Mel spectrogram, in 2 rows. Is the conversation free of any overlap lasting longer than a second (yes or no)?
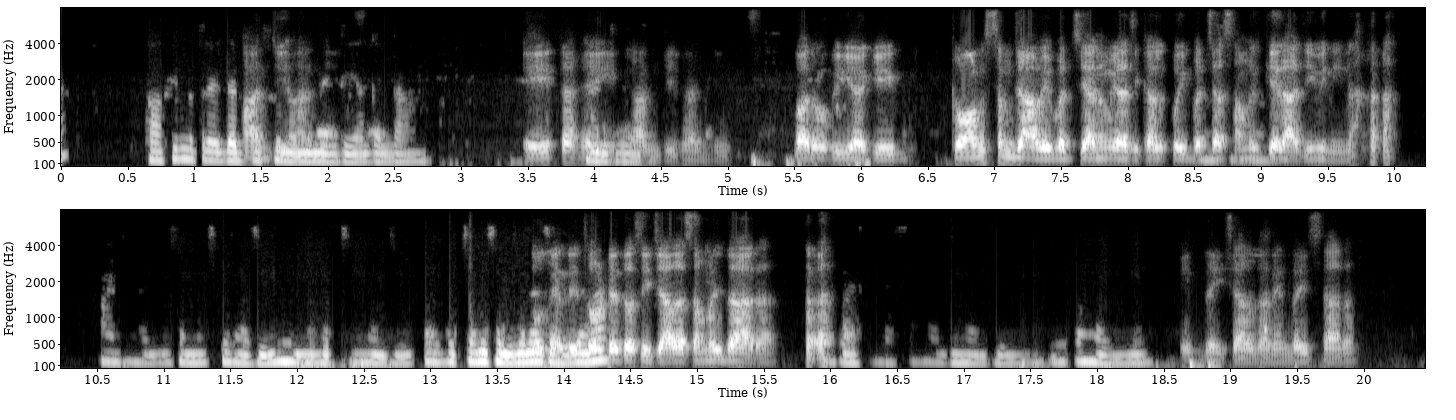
yes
